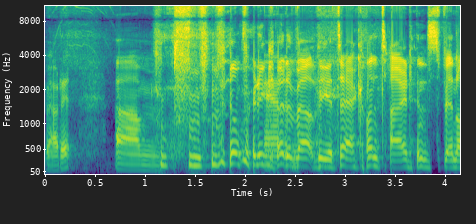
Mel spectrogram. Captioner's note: laughing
